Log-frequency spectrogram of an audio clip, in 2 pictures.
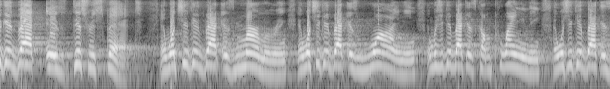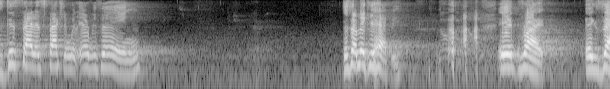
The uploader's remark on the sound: During Wednesday night service on April 26, 2018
